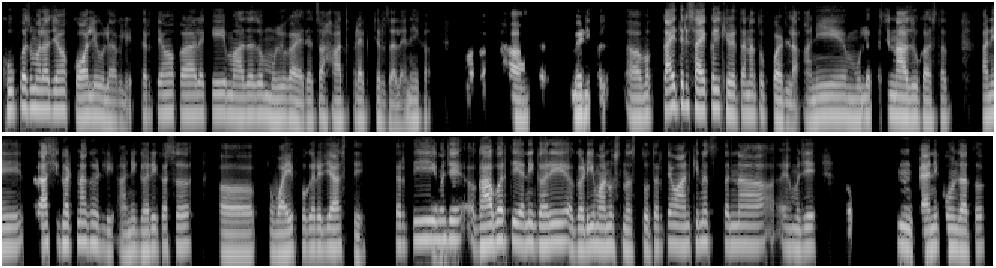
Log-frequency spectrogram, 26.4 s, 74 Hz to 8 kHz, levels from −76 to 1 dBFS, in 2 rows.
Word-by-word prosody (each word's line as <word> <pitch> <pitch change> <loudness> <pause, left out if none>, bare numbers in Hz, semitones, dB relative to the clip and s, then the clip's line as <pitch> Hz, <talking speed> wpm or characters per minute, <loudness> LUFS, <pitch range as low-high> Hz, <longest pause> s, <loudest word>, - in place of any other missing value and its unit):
खूपच 165 +2 +1
मला 170 -1 +3
जेव्हा 165 0 +1
कॉल 135 0 +3
येऊ 135 -1 0
लागले, 110 -2 -6 0.2
तर 140 - -5
तेव्हा 145 0 -1
कळालं 140 0 0
की 150 +1 -2
माझा 140 -1 0
जो 140 0 -1
मुलगा 130 -1 -1
आहे. 110 -2 -1
त्याचा 120 +2 -5
हात 120 0 -4
फ्रॅक्चर 120 -1 -5
झालाय, 110 0 -5
नाही 120 +1 -3
का? 125 - -11 0.5
मग - - -7
अ, - - -6 0.3
हां, 130 -2 +7 0.3
तर - - -4 0.4
मेडिकल 140 -1 +1 0.3
अ, 130 0 +1
मग 140 -1 -1 0.2
काहीतरी 190 +4 +6
सायकल 175 -1 +5
खेळताना 145 -1 +1
तो 150 - -3
पडला 110 -5 0
आणि 135 +3 0
मुलं 130 +1 -1
कशी 145 - -4
नाजूक 130 -2 +4
असतात 120 +1 -4 0.5
आणि 135 +2 +1 0.2
तर 165 - +1
अशी 165 +1 0
घटना 165 +2 +1
घडली 155 -5 -3
आणि 125 +3 -3
घरी 135 +2 -1
कसं 150 +1 -2 0.4
अ, - - +1 0.7
वाईफ 125 +2 +3
वगैरे 145 0 0
जे 145 +2 0
असते, 145 -6 0 0.4
तर 165 -1 -2
ती 190 +4 +1
म्हणजे 190 0 +3
अ, - - -7
घाबरते 170 +4 +5
आणि 165 +1 +2
घरी 160 +1 +3 0.3
गडी 145 +1 +3
माणूस 150 -2 +2
नसतो, 140 0 -3
तर 150 -1 -3
तेव्हा 165 -1 +2
आणखीनच 170 +2 -2
त्यांना 160 0 -1 0.5
अ, 150 -1 -6
म्हणजे 145 +1 -1 0.9
हं, 155 -3 -2 0.2
पॅनिक 145 +2 +3
होऊन 145 -1 +2
जातं 135 +1 0
145 Hz, 160 wpm, -24 LUFS, 130-160 Hz, 0.9 s, हां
